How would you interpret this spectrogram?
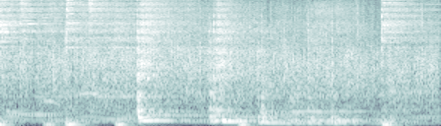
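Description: An audience bursts into sustained applause for God at a preacher's call, a dense crackle of many hands clapping for several seconds, with a few low thumps and murmuring voices mixed in.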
